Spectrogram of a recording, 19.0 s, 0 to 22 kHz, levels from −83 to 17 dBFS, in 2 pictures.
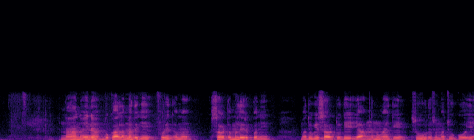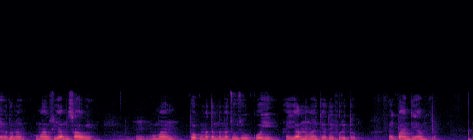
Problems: none marked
